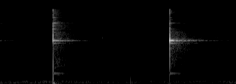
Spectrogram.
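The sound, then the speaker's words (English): Two bright, ringing clinks of drink containers tapped together in a toast, about a second apart, each with a short shimmering decay. Fairly quiet, with silence between them and no talking. “So, again, I have my bev right here. Cheers. I don't know if you can hear it.”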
